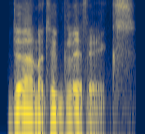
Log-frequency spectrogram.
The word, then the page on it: dermatoglyphics: British English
